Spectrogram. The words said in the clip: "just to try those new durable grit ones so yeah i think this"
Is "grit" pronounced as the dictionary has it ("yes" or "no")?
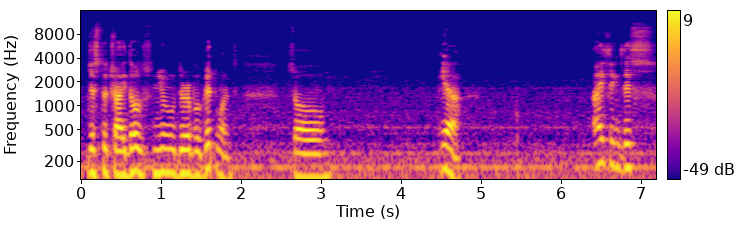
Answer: no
